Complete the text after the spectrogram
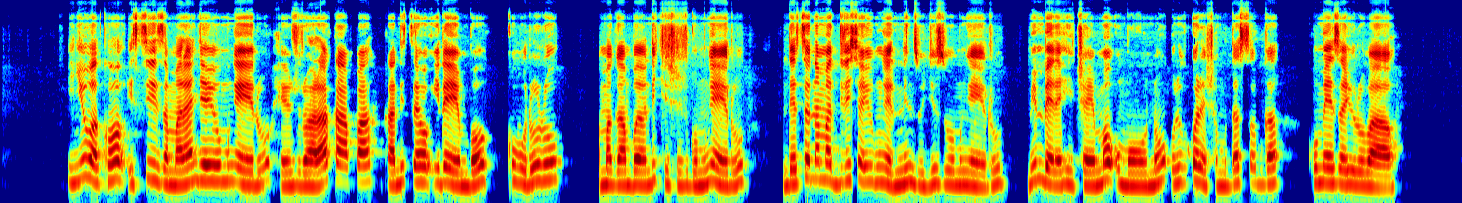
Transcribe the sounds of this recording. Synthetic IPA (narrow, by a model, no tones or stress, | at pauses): iɲuβako̞ʔisizamaɾaːɲɟe̞juːmŋe̞ːɾuhe̞ːʒuɾuhaɾaakaːpakaːndit͡se̞ho̞ʔiɾe̞ːmbo̞ | kuβuɾuɾu | amaɡaːmbo̞jaːndiciʃiʒɡuːmŋe̞ːɾu | nde̞t͡se̞namadiɾiʃajuːmŋe̞ːɾuninzuɟizumŋe̞ːɾu | mimbe̞ɾe̞hit͡ʃaje̞mo̞ʔumuːn̥uːɾiɡuko̞ɾe̞ʃamudaso̞b̚ɡa | kume̞ːzajuɾuβaho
